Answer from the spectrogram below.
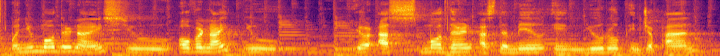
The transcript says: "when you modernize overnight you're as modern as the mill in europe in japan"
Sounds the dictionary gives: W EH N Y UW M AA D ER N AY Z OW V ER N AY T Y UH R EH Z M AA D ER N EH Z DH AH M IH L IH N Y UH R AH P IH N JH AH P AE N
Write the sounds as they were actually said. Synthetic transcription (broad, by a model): W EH N Y UW M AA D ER N AY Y OW V ER N AY T Y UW R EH S M AA D ER N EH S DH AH M IH L IH N Y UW R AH P IH N JH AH P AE N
